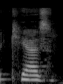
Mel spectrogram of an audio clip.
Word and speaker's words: chiasme: دونك انا كتبت لكم كيفاش كتنطق واخا سي اش ولكن سي لو كيازم كتنطق.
